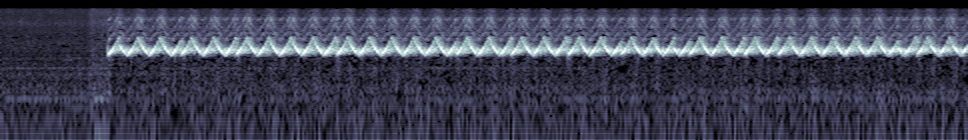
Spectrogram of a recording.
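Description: An electronic alarm siren wails loudly with a fast warbling tone.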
